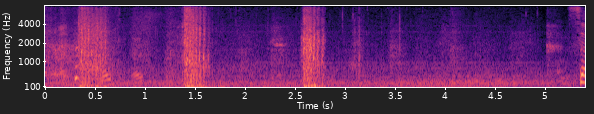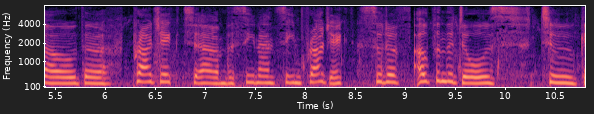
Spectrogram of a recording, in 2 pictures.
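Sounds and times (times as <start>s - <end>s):
racing horses galloping past: 0.0s - 5.0s
speech: 5.3s - 10.7s.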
